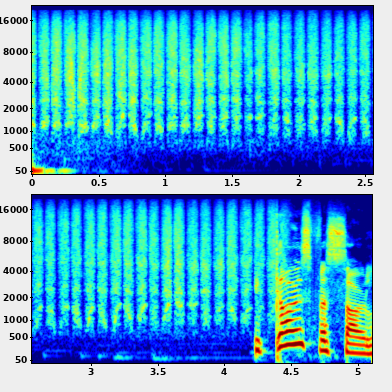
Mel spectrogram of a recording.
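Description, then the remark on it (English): Dry, hissing rubbing strokes repeat rapidly and evenly for about four seconds, like sandpaper worked back and forth over a wall, before a voice briefly speaks at the end. “It's like you're just sanding the walls before you put the top coat on.”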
